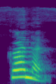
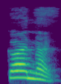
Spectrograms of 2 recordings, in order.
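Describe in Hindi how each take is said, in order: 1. यह शब्द 'ker' ध्वनि से शुरू होता है। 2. यह शब्द 'ker' ध्वनि से शुरू होता है।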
